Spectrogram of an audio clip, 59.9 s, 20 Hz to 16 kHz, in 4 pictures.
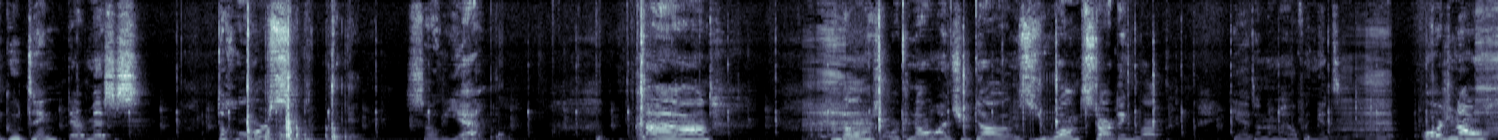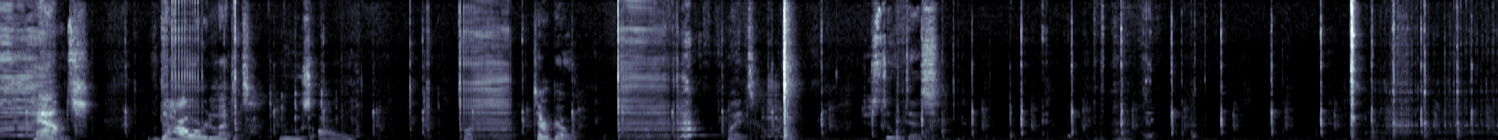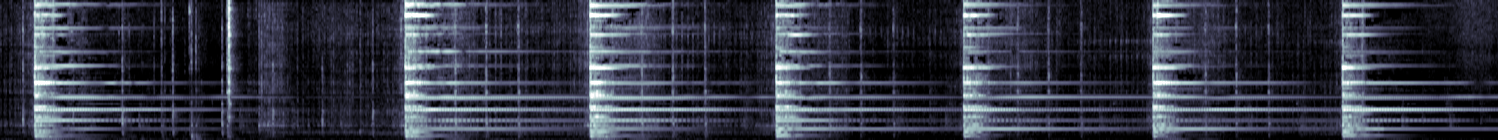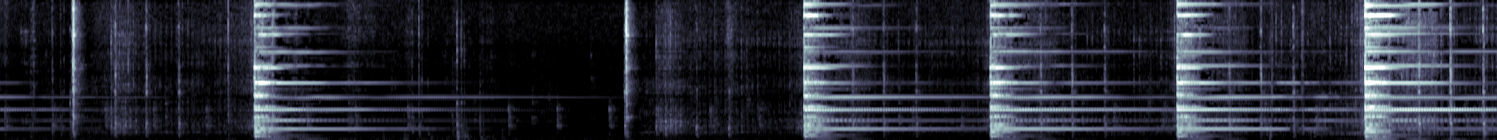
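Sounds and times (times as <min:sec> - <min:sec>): faint clock ticking: 0:00.0 - 0:59.9
clock striking ringing strokes: 0:12.4 - 0:15.9, 0:28.8 - 0:59.9.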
